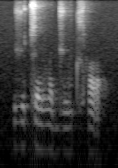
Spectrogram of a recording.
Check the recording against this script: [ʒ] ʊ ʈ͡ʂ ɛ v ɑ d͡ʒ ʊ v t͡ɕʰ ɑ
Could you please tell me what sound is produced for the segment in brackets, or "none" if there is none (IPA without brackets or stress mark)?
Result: ʒ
